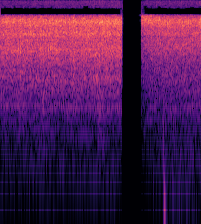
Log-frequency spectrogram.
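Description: Onions fry with salt in a pan, giving a steady close sizzle and hiss that cuts out briefly, then returns with a single short thump, with no talking.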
